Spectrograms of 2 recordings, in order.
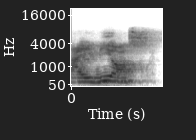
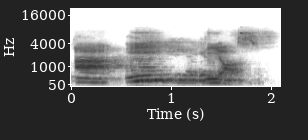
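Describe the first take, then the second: First: The first two vowels merge into one diphthong. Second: The first two vowels are said as separate syllables. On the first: The speaker calls it wrong. "bukan I dios" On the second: The speaker calls it right. "tapi A, I, dios. Karena ada tanda dua titik tadi"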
